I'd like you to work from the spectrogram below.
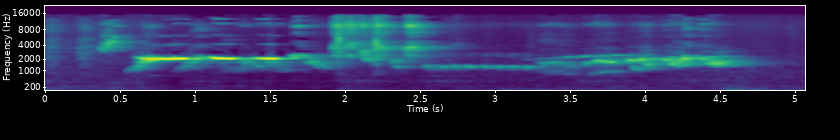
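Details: Trained white-rumped shama pours out a continuous song mixing a long level whistle, harsh squawky notes and buzzy bursts, ending in a rising, warbled phrase.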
